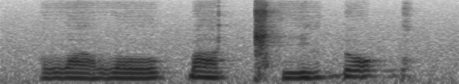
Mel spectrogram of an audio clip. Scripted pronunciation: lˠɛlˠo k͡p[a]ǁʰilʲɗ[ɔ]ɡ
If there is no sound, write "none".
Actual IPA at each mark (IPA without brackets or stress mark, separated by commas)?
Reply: a, ɔ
